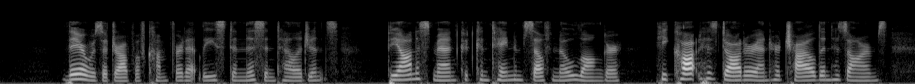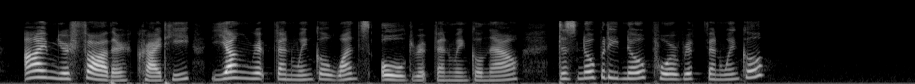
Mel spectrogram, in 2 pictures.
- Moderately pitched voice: No, high, 210 Hz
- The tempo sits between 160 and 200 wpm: Yes, average, 170 wpm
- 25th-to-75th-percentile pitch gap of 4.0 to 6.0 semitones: Yes, average, 5.0 semitones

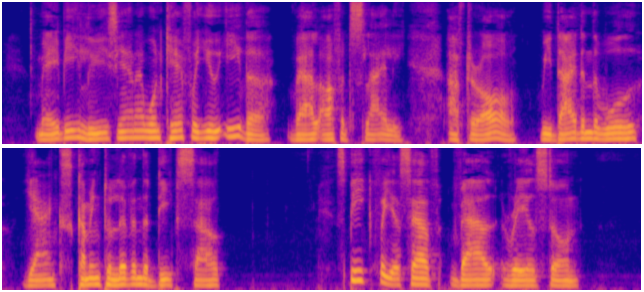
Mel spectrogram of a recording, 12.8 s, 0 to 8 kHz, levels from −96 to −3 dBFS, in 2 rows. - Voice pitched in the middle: No, low, 115 Hz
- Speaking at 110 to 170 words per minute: Yes, average, 145 wpm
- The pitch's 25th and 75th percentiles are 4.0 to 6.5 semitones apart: No, average, 3.1 semitones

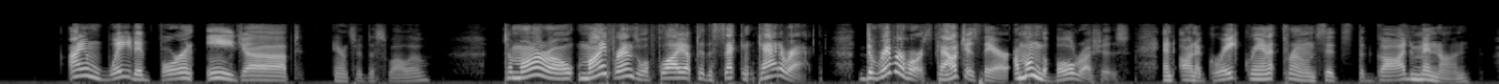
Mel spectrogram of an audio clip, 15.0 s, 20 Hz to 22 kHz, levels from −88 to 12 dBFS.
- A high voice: Yes, high, 200 Hz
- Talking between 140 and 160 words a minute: Yes, average, 150 wpm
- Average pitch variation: No, wide, 6.8 semitones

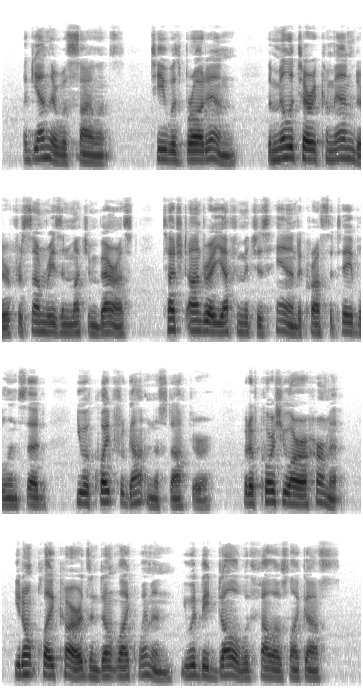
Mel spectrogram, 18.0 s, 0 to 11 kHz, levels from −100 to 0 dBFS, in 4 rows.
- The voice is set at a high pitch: No, low, 130 Hz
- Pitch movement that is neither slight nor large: Yes, average, 4.5 semitones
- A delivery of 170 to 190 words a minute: Yes, average, 180 wpm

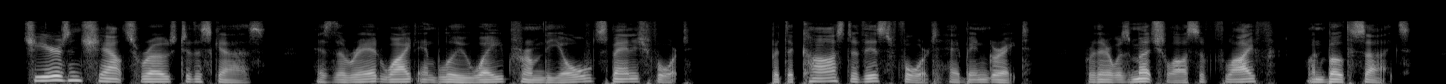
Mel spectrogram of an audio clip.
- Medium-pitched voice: No, low, 115 Hz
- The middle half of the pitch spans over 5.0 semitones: No, average, 3.3 semitones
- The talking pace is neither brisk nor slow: Yes, average, 160 wpm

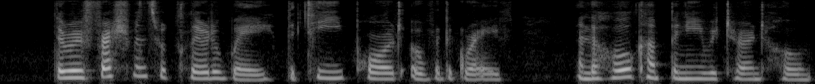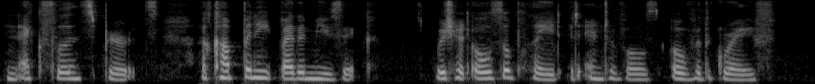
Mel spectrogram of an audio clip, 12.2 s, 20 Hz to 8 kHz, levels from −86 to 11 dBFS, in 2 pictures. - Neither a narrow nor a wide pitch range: Yes, average, 3.4 semitones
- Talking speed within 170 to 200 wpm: No, average, 160 wpm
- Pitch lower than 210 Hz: No, high, 220 Hz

